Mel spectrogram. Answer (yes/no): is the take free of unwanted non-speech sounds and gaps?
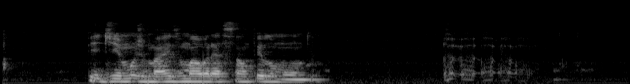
no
